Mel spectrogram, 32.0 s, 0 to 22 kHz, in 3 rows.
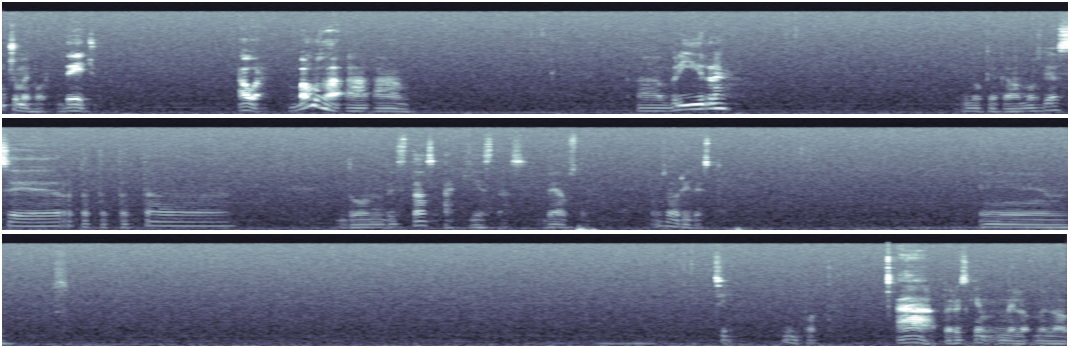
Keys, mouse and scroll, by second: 6.1 click, 8.7 click, 14.5-14.9 scroll down 1, 16.0 click, 19.4 click, 28.9 click.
